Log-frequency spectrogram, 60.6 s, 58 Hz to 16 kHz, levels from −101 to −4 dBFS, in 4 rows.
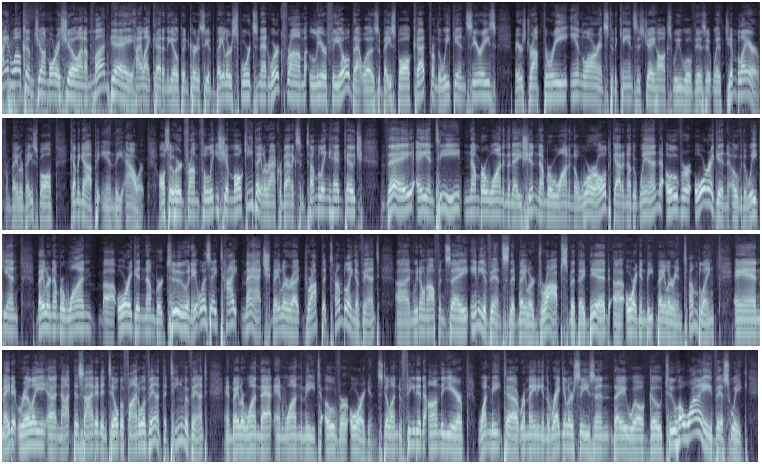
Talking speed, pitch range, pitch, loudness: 165 wpm, 110-140 Hz, 120 Hz, -26 LUFS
